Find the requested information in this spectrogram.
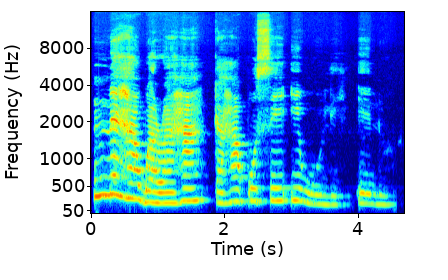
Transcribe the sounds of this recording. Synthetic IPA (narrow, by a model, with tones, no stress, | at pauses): n̩˦ne˦ɦa˦ɡʷa˨ɾa˨ɦa˦ka˨ɦa˦pʊ˦sɪ˦i˦wu˨li˨ | e˦lu˦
